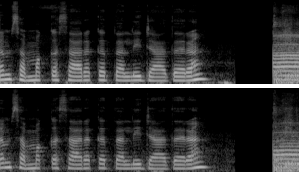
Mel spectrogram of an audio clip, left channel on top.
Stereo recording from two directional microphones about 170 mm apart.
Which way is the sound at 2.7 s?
5° right (ahead or behind).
